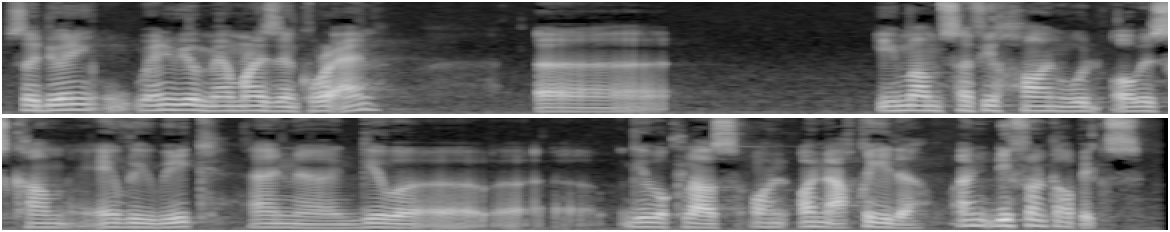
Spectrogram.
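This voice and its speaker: A young man who grew up in Sri Lanka, telling his own story in an interview in an unhurried way, often searching for his words. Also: mid-range voice, clear, resonant tone. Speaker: former student interviewee. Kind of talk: reflective personal interview.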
